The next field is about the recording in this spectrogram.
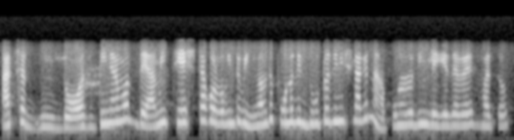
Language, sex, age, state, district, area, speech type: Bengali, female, 30-45, West Bengal, Darjeeling, rural, conversation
